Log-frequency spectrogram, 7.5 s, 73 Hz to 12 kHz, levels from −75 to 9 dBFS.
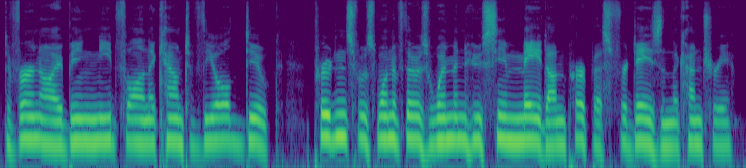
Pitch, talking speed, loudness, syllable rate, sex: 155 Hz, 200 wpm, -16 LUFS, 5.3 syllables/s, male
